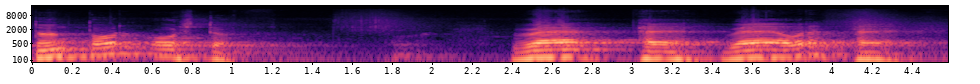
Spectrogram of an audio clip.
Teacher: दंत और ओष्ठ का दोनों की सहायता से बोले जाते हैं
